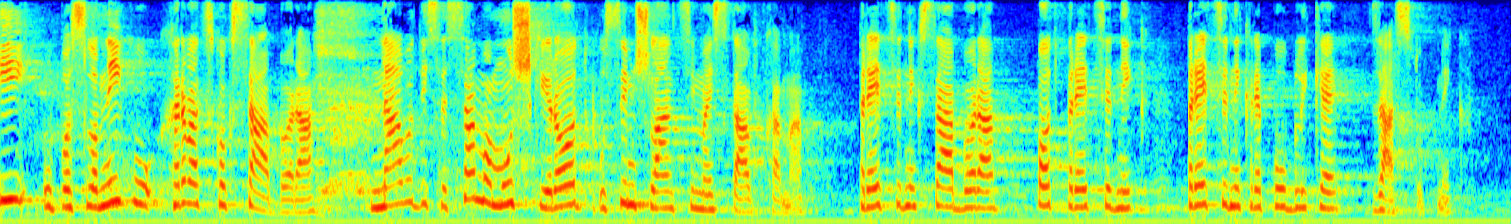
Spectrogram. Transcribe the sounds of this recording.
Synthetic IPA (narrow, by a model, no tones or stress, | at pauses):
iupo̞slˠoʋniːkuxr̩ʋat̪sko̞ɡsaːbo̞ɾanaʋo̞d̪ise̞samo̞muʃkiɾo̞ːd̪usʋimt͡ʃlˠant̪simaist̪aʋkama̰ | pɾe̞ːt̪sʲjed̪niksaːbo̞ɾapo̞t̪pɾeːt̪sjed̪nikpɾe̞ːt̪sje̞d̪nikɾe̞publike̞za̰ːst̪upnḭk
